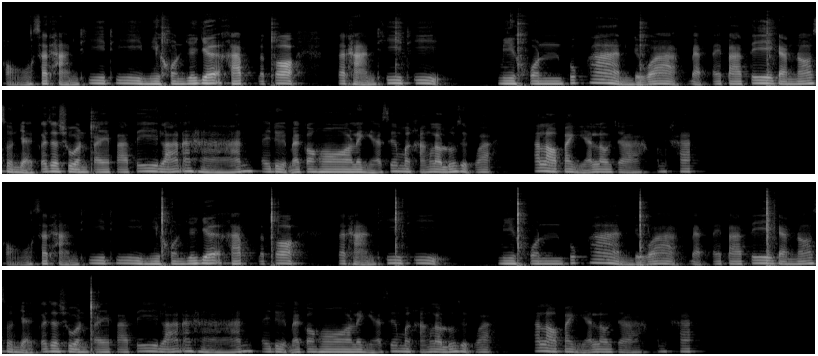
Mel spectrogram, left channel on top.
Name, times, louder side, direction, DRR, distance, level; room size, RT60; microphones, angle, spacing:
voice 1, 0.0-4.4 5.0-13.0 13.5-15.0, left 4 dB, 25° left, 0.3 m, -34 dB
sound 1, 1.2-9.4, right 9 dB, 50° right, 0.7 m, -45 dB
9.2 x 6.0 x 2.7 m
head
